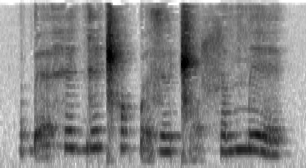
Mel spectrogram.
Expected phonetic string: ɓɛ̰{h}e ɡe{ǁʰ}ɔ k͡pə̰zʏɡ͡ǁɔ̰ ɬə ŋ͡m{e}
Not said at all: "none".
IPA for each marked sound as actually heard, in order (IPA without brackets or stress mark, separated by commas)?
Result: h, ǁʰ, e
